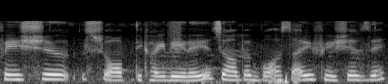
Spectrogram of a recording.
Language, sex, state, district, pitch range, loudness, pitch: Hindi, female, Rajasthan, Jaipur, 195-225 Hz, -14 LUFS, 210 Hz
